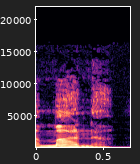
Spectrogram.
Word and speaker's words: mana: Dice, la pronunciación es fuerza mana. Mana. Pacho, de mana a maná hay un acento de diferencia.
